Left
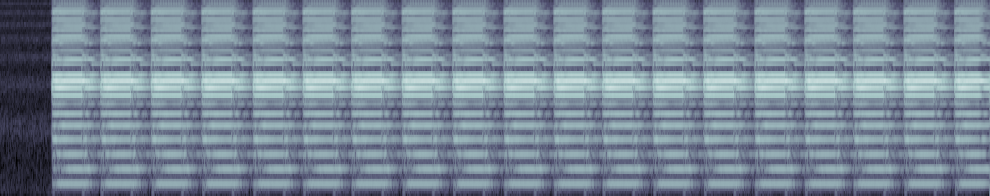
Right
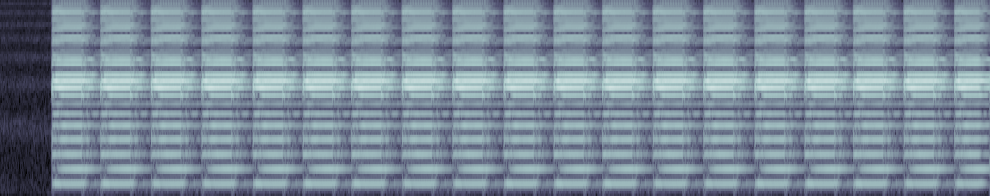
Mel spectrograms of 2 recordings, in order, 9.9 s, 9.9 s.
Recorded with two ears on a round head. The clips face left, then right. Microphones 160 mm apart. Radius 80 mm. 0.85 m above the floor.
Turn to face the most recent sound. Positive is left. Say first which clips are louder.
# right 3 dB
turn(degrees=-40)  # may be behind; listen again after turning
